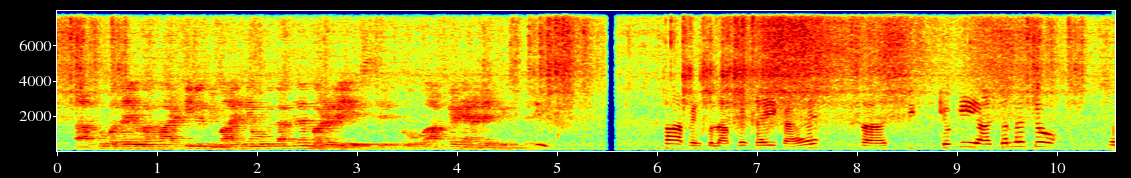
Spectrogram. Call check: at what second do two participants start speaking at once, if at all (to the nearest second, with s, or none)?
none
